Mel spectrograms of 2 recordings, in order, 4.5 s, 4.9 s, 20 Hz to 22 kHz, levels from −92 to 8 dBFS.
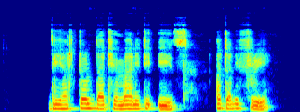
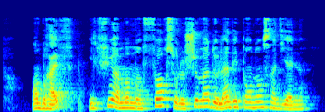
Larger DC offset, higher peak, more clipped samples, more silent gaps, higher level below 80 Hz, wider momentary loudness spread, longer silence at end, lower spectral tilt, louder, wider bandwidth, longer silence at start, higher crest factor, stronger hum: neither; first, 0 dBFS vs -6 dBFS; neither; neither; first, -58 dBFS vs -64 dBFS; second, 6 LU vs 11 LU; first, 0.5 s vs 0.25 s; about the same, -5.5 dB/octave vs -5.5 dB/octave; first, -15 LUFS vs -21 LUFS; second, 9.2 kHz vs 11.5 kHz; first, 0.75 s vs 0.5 s; about the same, 16 dB vs 16 dB; neither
